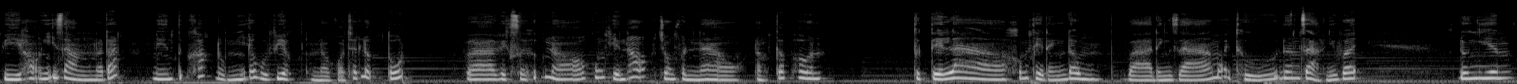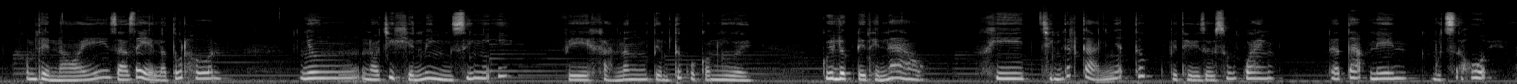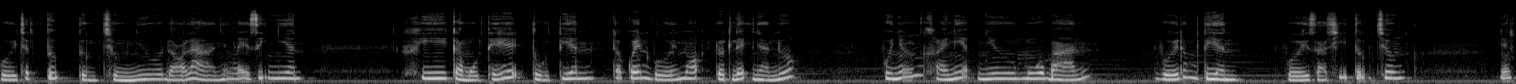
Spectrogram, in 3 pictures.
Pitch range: 200-275 Hz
